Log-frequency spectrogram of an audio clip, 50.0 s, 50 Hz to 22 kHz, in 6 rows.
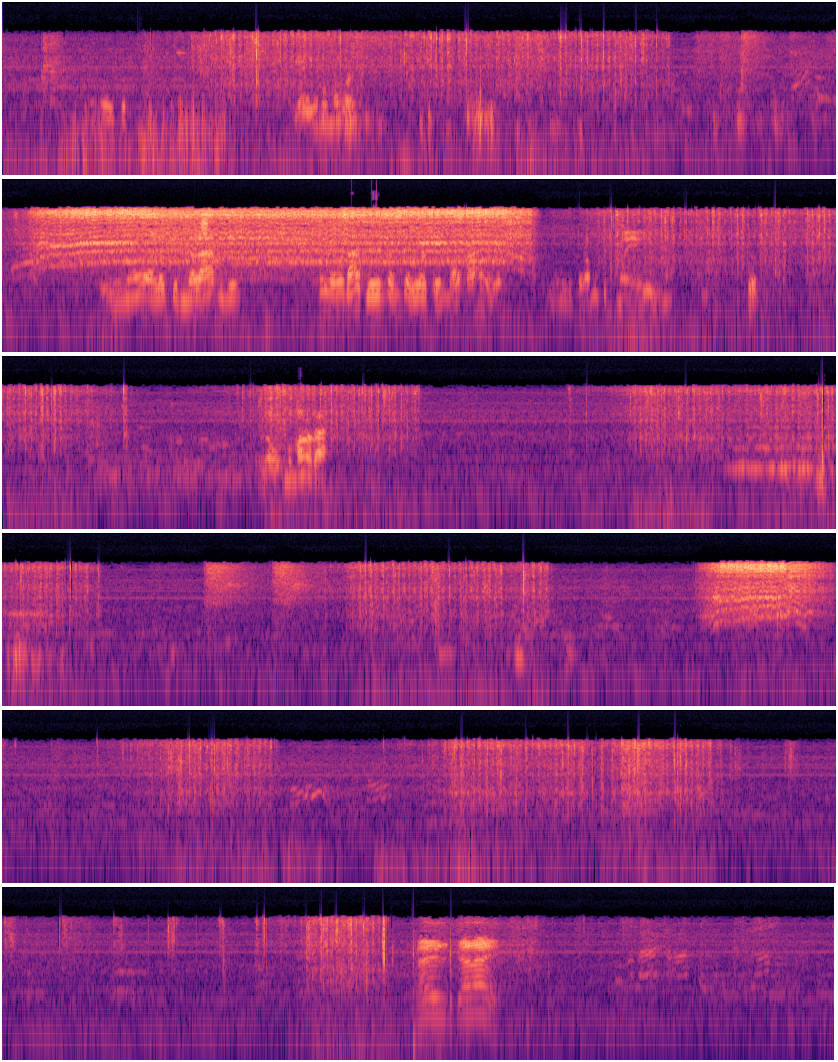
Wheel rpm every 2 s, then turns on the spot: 0, 40, 30, 10, 80, 160, 130, 30, 30, 10, 10, 20, 30, 0, 20, 10, 50, 20, 10, 30, 20, 0, 10, 0, 0.
2-8 14-26 28-30 34-36 38-42 44-46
